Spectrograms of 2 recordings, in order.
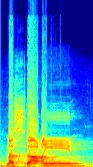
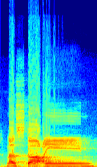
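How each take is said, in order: Both takes have the same delivery.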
